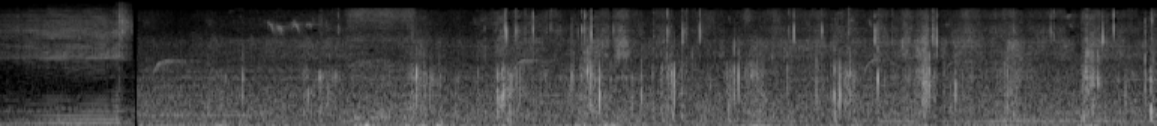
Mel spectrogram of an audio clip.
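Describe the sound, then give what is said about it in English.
Footsteps walk down a path, with many steady steps crunching over a constant rough background hiss. The footfalls go on throughout with no clear pauses. “Hey, while we're walking down this path here, we got a few minutes.”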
